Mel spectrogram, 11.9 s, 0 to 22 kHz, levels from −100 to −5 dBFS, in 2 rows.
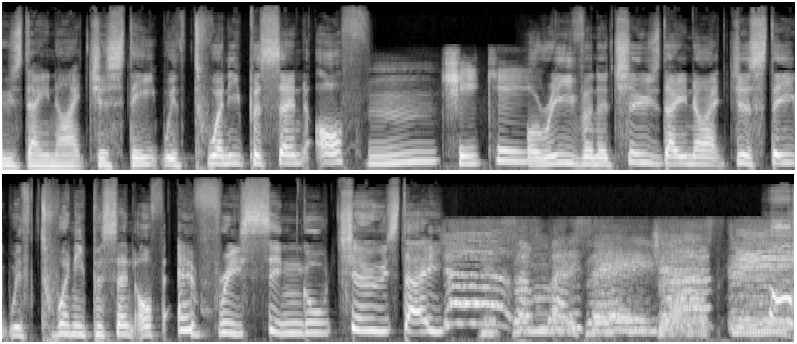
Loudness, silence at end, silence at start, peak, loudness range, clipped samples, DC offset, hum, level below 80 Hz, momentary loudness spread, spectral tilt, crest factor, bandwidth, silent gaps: -16 LUFS; 0 s; 0 s; -2 dBFS; 1 LU; under 0.1%; under 0.1%; none; -48 dBFS; 4 LU; -4 dB/octave; 14 dB; 19 kHz; none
